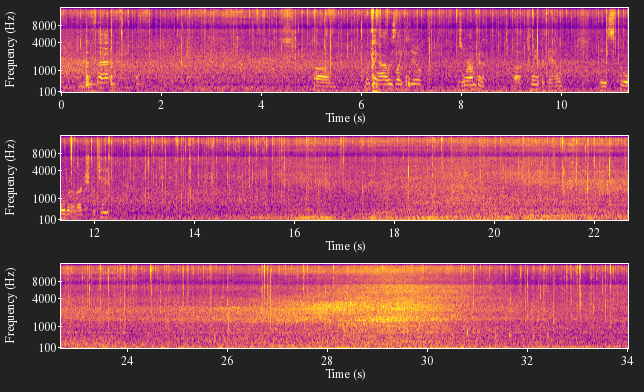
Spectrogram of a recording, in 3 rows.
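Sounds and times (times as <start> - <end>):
rain pattering on tent: 0.0 - 34.0
hiss: 4.4 - 5.4.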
